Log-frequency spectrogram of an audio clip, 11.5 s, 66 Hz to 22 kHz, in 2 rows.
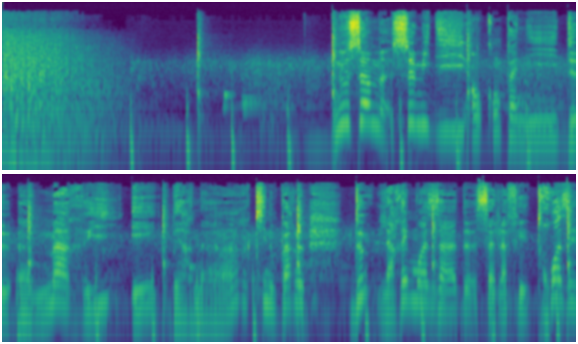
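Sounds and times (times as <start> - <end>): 
loud deep rumbling explosion blast: 0.0 - 1.4
sharp punchy hits with a brief ringing tone: 0.0 - 2.1
speech: 3.4 - 11.4.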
